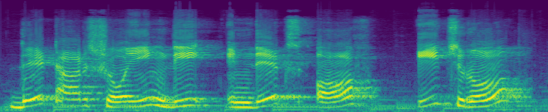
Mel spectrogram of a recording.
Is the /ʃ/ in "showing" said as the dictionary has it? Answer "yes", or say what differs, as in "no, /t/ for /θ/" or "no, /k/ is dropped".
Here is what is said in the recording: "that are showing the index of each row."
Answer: yes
